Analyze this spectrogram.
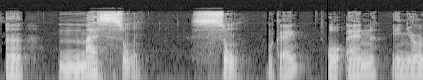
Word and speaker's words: maçon: Here you can see that we've got this little cédille beneath the C, okay? And it just means that you will pronounce this C as S, okay?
